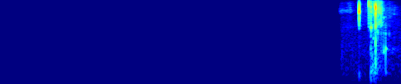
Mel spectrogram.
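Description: Silence: the sound track is blank, with only a brief faint sound near the end.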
